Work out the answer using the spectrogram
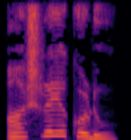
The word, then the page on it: ಆಶ್ರಯಕೊಡು: kannada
